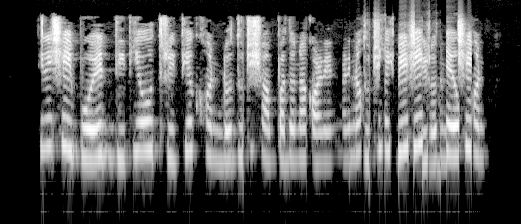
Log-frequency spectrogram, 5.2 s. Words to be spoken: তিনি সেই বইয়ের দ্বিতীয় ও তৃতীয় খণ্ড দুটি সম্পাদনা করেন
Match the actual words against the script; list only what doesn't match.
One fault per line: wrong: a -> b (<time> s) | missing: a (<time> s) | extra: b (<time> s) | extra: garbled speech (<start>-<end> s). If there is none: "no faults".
extra: garbled speech (3.4-4.9 s)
